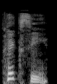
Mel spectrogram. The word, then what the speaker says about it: PKCE: PKCE, pronounced Pixie, hardens the authorization code flow against interception attacks.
